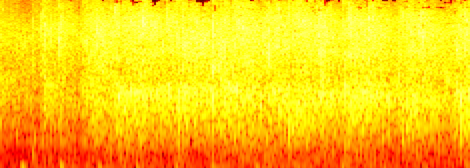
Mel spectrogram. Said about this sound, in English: Okay. But again, you can clap for that.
